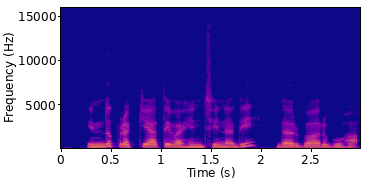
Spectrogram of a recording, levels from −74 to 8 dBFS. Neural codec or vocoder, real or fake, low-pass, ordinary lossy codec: autoencoder, 48 kHz, 128 numbers a frame, DAC-VAE, trained on Japanese speech; fake; 14.4 kHz; none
